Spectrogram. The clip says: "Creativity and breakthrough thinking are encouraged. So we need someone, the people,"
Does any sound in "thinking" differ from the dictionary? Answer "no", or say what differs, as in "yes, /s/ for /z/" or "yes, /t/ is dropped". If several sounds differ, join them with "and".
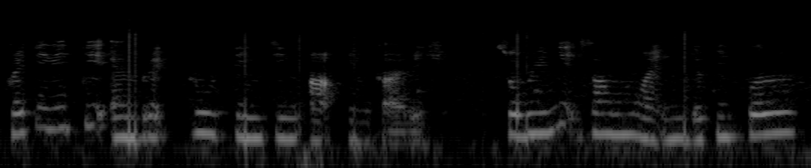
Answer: yes, /t/ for /θ/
